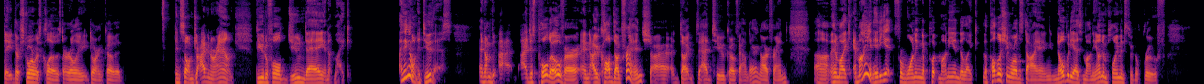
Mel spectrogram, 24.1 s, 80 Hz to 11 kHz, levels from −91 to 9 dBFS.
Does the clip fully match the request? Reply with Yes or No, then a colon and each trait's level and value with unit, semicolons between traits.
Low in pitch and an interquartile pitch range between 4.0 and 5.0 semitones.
Yes: low, 125 Hz; average, 4.4 semitones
